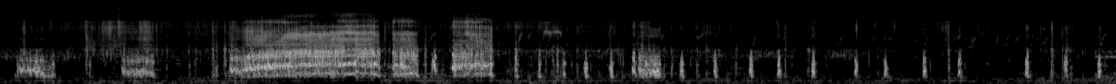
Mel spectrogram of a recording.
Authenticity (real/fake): fake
